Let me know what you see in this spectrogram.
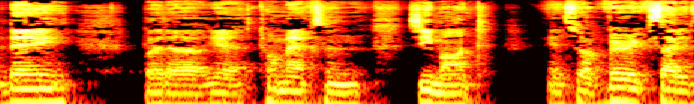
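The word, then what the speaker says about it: Xamot: I said Xmont. I think that's how I used to pronounce it back in the day. But yeah, Tomex and Zemont.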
